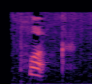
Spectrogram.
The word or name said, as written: plook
